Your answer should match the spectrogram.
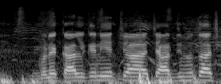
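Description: A man speaking, his voice wavering in pitch on drawn-out syllables.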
